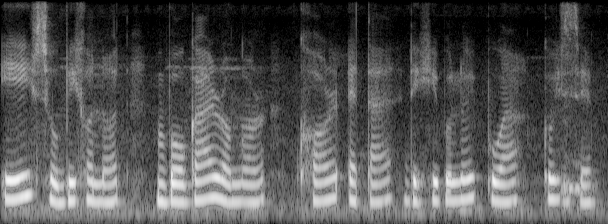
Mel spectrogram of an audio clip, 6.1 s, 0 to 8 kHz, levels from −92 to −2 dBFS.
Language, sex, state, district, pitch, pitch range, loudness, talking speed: Assamese, female, Assam, Kamrup Metropolitan, 210 Hz, 200-225 Hz, -18 LUFS, 90 wpm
